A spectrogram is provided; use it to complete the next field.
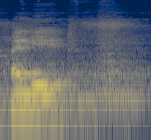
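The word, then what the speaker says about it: phthalate: Okay, यहां पर pH silent है, अमोनियम थैलेट, क्लियर।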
